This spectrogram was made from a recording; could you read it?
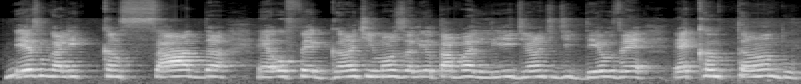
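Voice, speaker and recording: A woman's voice: on the high side, flat delivery, takes it slowly, reverberant. Earnest woman giving a testimony. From Brazil. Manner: earnest, emotional, repeats phrases. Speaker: testifying believer. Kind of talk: religious testimony. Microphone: phone camera.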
